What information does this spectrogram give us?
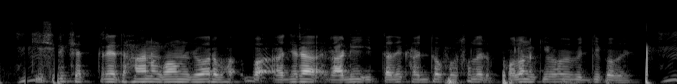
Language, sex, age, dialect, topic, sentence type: Bengali, male, 18-24, Jharkhandi, agriculture, question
